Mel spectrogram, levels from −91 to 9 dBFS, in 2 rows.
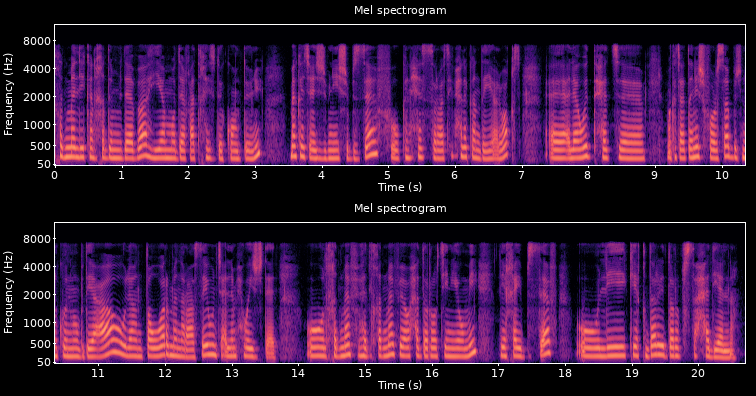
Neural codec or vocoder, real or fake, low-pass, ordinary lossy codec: none; real; 7.2 kHz; none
